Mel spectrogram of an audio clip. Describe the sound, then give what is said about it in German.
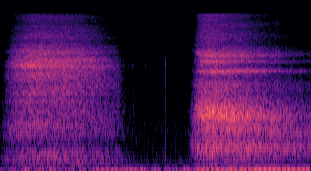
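Deep breathing in and out during a guided body-relaxation exercise: one long, airy breath, a quiet pause, then another strong breath that carries on to the end. “tief ein- und ausatmen.”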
